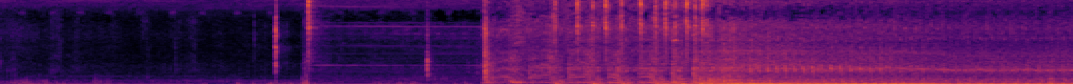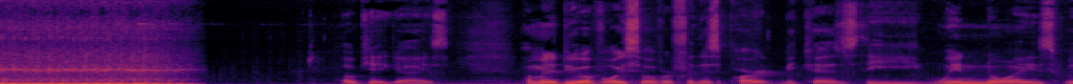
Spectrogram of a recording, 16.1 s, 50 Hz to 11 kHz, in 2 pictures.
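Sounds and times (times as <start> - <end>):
clicks: 2.0 - 5.1
motorcycle starter cranking: 2.1 - 9.6
motorcycle engine running: 3.1 - 9.6.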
